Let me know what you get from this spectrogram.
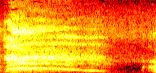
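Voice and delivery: high, sharp mock-offended gasp; affronted gasp. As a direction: gasp as if scandalised. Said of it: "flipping affronted".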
